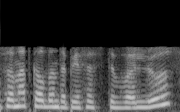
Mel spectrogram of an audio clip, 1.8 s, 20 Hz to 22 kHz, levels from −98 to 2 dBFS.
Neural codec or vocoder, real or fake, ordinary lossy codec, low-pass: none; real; AAC, 16 kbps; 7.2 kHz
